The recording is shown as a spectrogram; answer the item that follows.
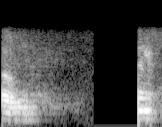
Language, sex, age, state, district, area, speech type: Bodo, male, 18-30, Assam, Chirang, urban, conversation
